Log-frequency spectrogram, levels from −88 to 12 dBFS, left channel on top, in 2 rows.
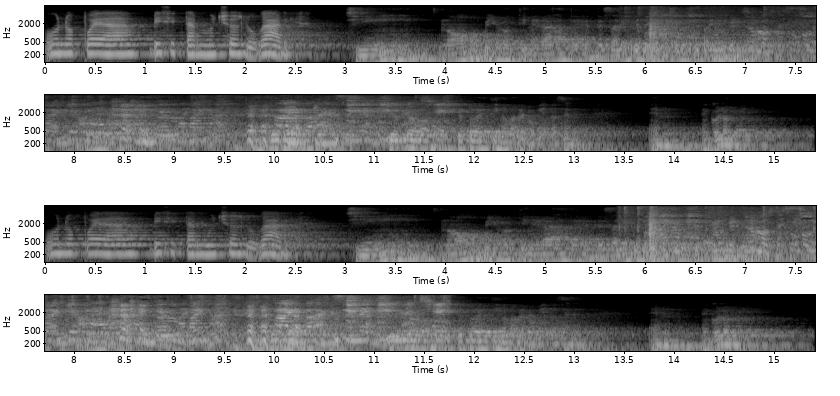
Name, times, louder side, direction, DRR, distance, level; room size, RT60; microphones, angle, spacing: voice 1, 0.0-2.6 8.6-8.9 10.1-10.7, left 4 dB, 35° left, 12 dB, 0.4 m, -31 dB
voice 2, 3.0-7.1 8.1-8.6 9.8-10.3 11.1-13.2 13.8-14.7, equal, 20° left, -3 dB, 0.9 m, -32 dB
sound 1, 5.7-11.8, right 5 dB, 50° right, 0.4 m, -30 dB
14.0 x 4.8 x 7.5 m, 2.3 s
head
